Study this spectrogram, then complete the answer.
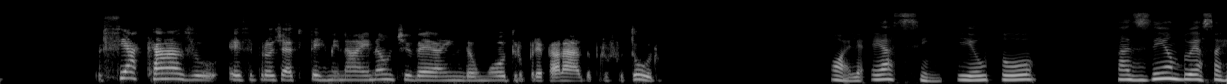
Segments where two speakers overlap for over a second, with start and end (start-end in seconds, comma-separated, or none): none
